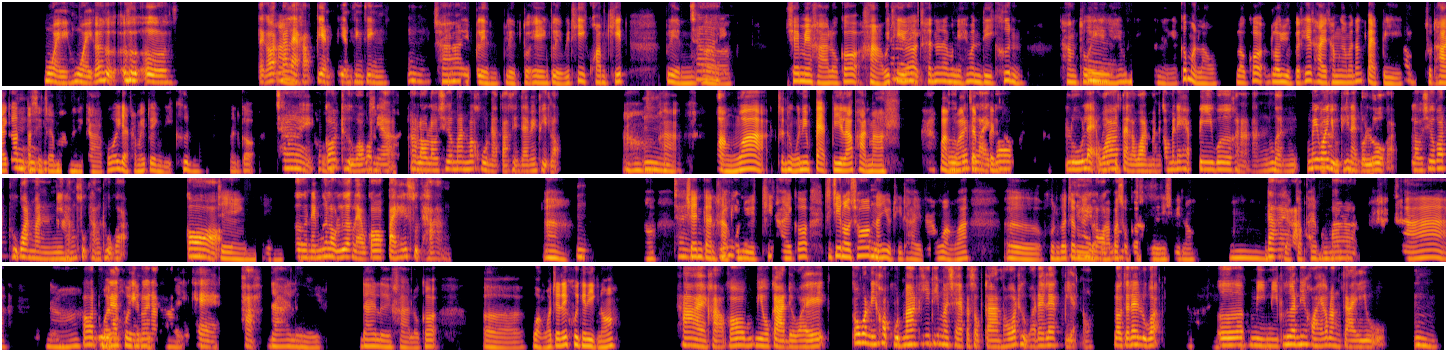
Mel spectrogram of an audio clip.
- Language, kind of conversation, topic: Thai, unstructured, ถ้าคนรอบข้างไม่สนับสนุนความฝันของคุณ คุณจะทำอย่างไร?
- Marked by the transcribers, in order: other background noise; laughing while speaking: "อ๋อ"; chuckle; unintelligible speech; tapping; other noise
